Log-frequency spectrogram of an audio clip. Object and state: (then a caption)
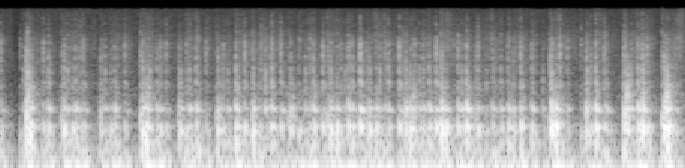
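Cardboard gift box tapped with nails. Several long nails tap quickly along the lid surface and edge of a closed, hollow light-blue cardboard gift box. The result is a dense, steady patter of dull, hollow taps with a low, boomy body and almost no bright top. Each tap dies away at once.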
